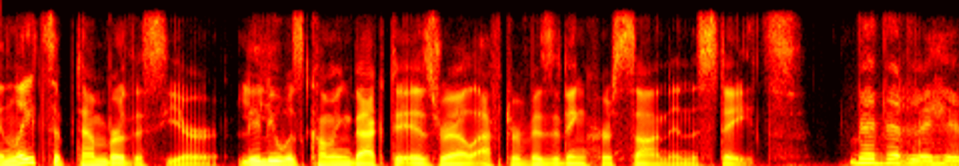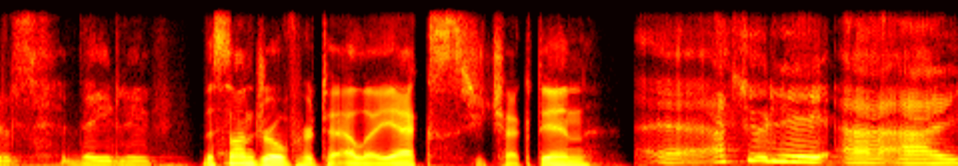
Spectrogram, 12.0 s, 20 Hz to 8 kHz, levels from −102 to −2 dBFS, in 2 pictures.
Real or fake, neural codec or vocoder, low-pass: real; none; 7.2 kHz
